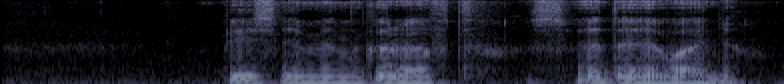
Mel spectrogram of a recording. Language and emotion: Russian, neutral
